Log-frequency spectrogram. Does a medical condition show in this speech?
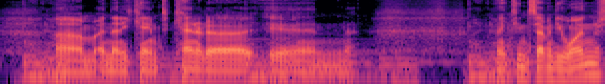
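No.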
